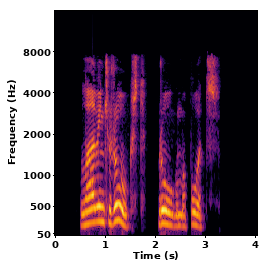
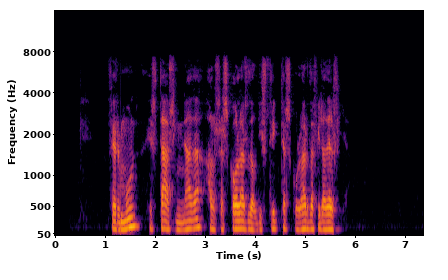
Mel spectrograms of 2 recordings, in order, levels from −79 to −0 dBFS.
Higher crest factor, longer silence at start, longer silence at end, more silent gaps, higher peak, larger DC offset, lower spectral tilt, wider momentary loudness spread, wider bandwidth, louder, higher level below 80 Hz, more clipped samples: about the same, 16 dB vs 20 dB; second, 0.5 s vs 1.1 s; second, 0.8 s vs 1.7 s; first, 1.88-2.04 s vs none; first, 0 dBFS vs -4 dBFS; neither; second, -4 dB/octave vs -6 dB/octave; first, 13 LU vs 9 LU; about the same, 8 kHz vs 7.8 kHz; first, -15 LUFS vs -22 LUFS; about the same, -60 dBFS vs -58 dBFS; neither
